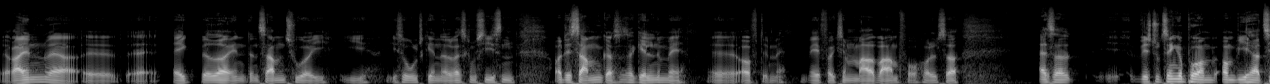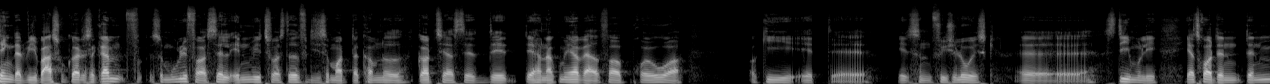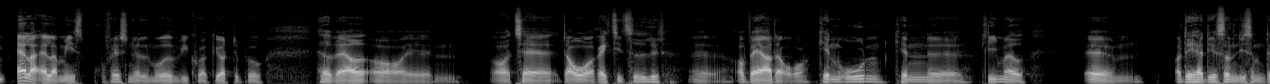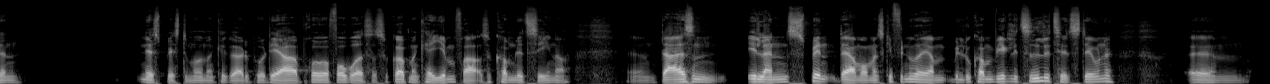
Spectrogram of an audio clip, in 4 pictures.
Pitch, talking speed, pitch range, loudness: 105 Hz, 220 wpm, 95-115 Hz, -25 LUFS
